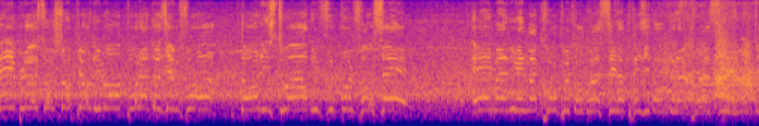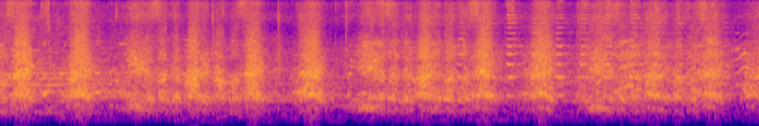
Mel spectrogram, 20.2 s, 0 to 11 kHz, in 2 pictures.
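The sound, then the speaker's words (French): A large crowd in the streets of Paris roars and cheers as France becomes world football champion for the second time, 20 years after 1998; dense overlapping shouts and whoops swell louder in the second half, with sharp bursts of yelling and clapping throughout. “À ce moment-là, la France est championne du monde pour la deuxième fois de son histoire, 20 ans après 1998. C'est l'euphorie, même moi je suis dehors à faire la fête dans les rues de Paris”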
